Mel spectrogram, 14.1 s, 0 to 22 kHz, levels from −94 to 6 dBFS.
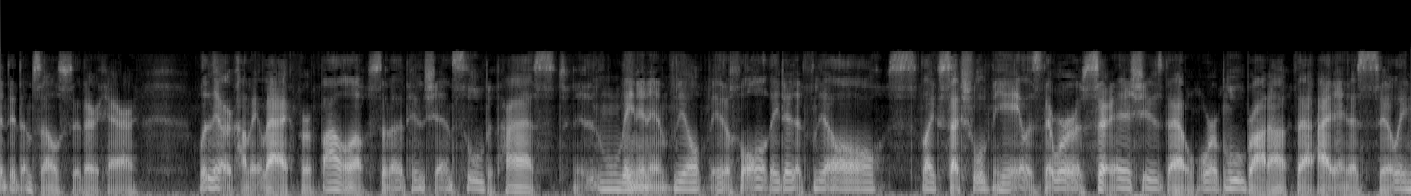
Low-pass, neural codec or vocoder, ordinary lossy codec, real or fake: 7.2 kHz; autoencoder, 22.05 kHz, a latent of 192 numbers a frame, VITS, trained on many speakers; MP3, 48 kbps; fake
